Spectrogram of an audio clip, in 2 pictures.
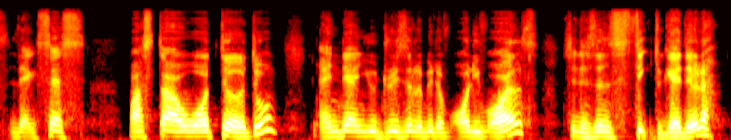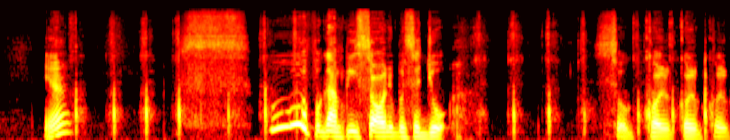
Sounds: speech

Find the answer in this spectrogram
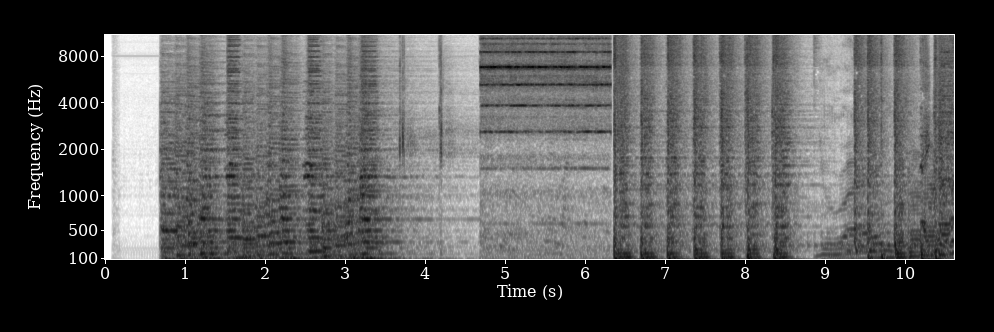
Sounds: music

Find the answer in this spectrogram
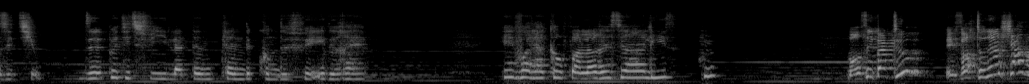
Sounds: music
speech

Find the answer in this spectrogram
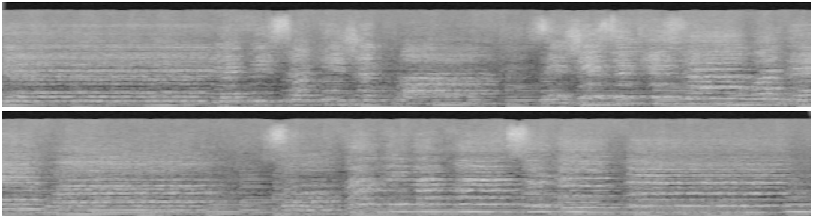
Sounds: mantra
music

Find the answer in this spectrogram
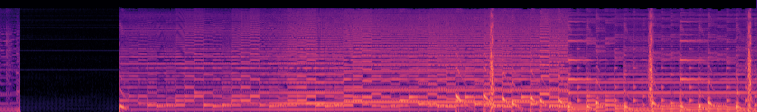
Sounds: music

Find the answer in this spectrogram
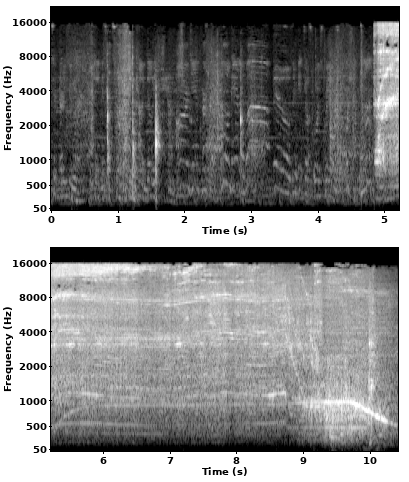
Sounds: speech

